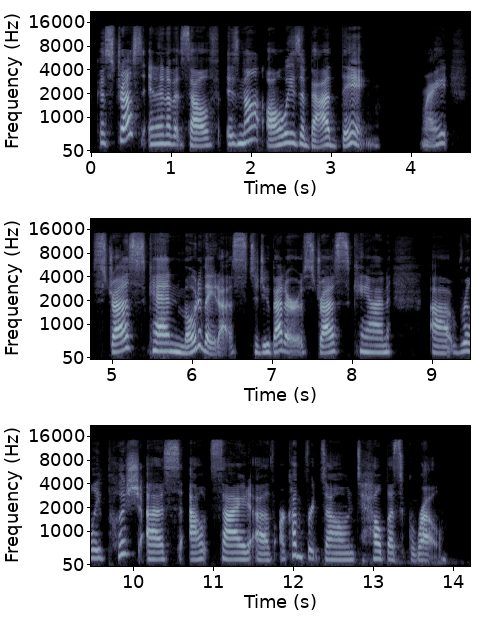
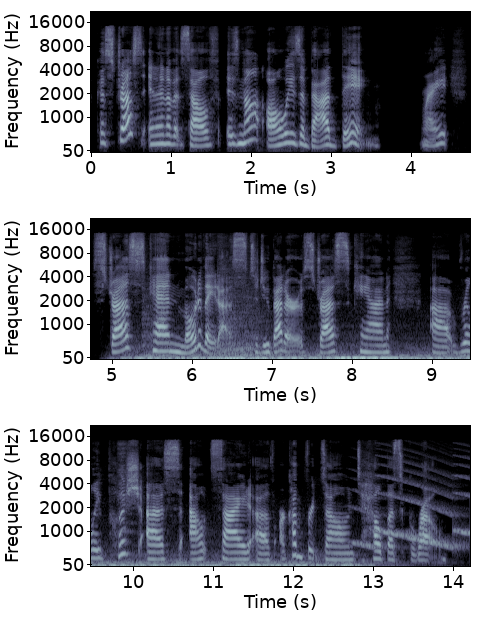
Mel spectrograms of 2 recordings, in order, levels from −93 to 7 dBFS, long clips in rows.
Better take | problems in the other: first | alarms or sirens; noticeable; from 5 s on; 10 dB below the speech

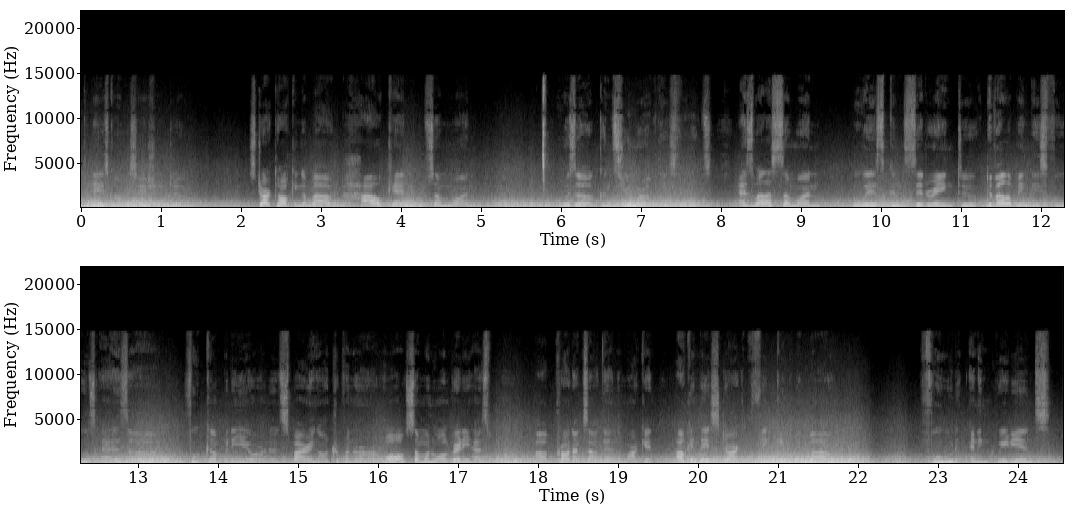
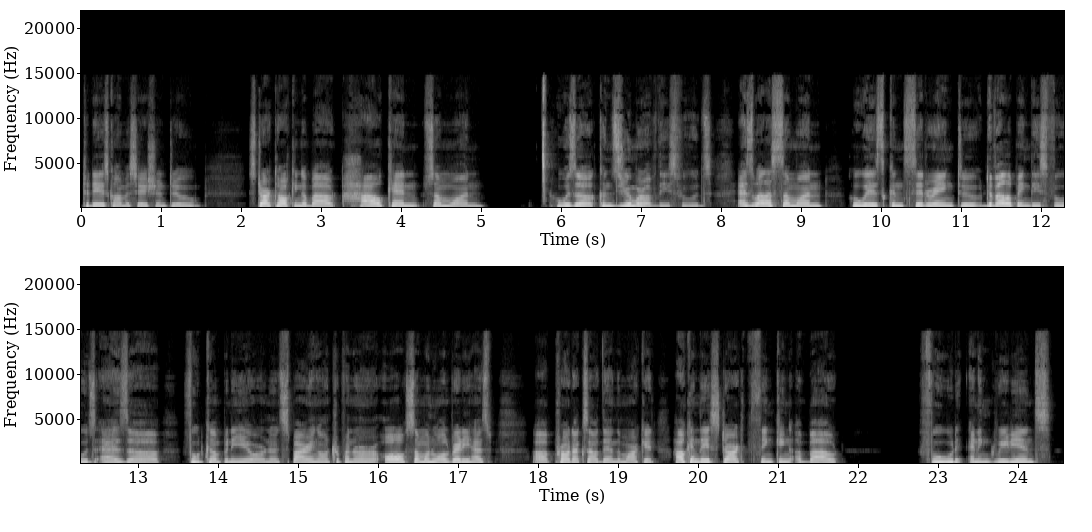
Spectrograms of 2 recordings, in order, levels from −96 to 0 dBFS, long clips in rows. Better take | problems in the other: second | wind noise on the microphone; heavy; as loud as the speech

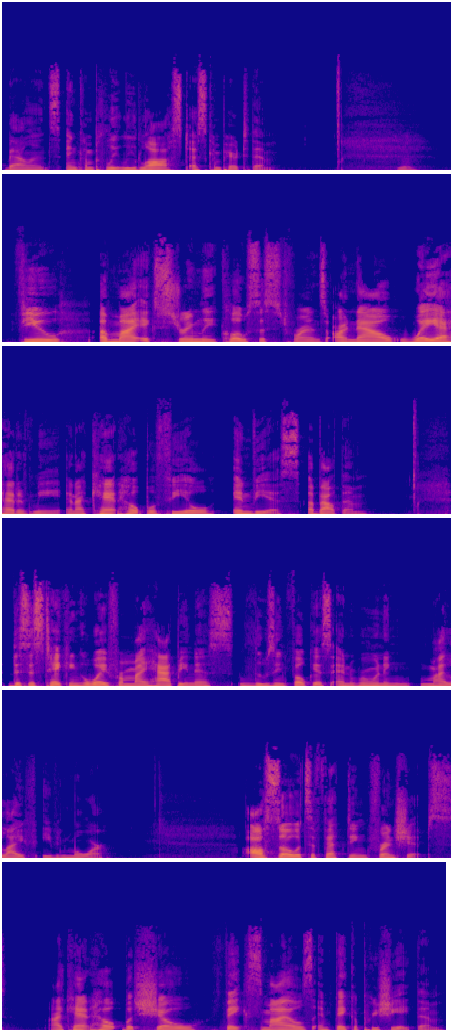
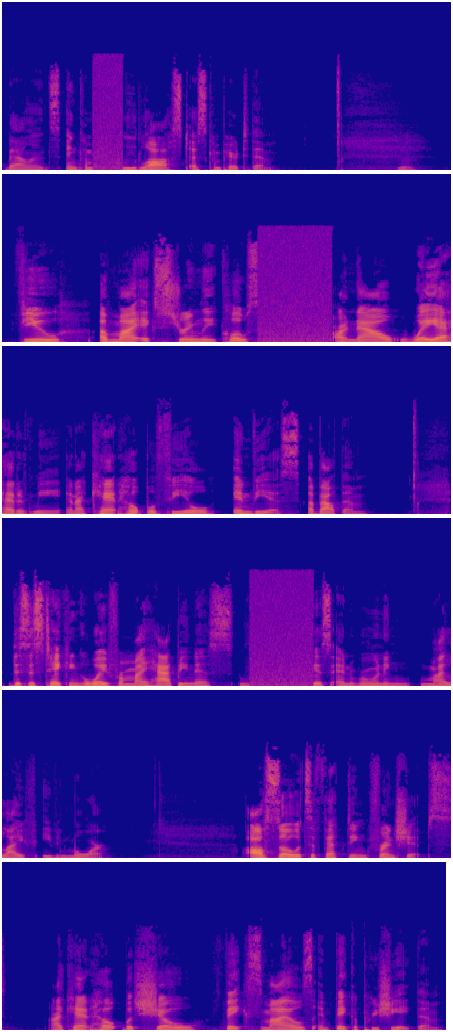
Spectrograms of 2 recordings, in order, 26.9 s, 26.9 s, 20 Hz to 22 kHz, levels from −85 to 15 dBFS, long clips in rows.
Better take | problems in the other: first | audio cutting out; filled with static; at 1 s, at 7 s for 0.5 s and at 16 s for 0.5 s

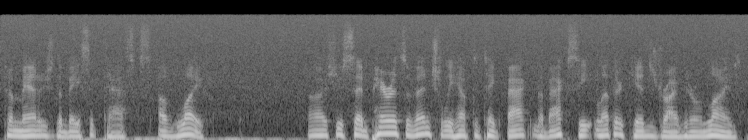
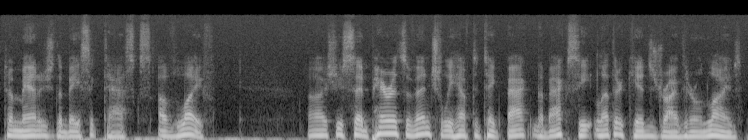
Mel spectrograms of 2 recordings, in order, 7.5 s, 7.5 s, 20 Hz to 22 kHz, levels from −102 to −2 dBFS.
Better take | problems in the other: second | hiss; loud; throughout; 8 dB below the speech; faint in the second

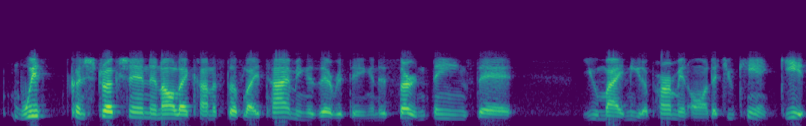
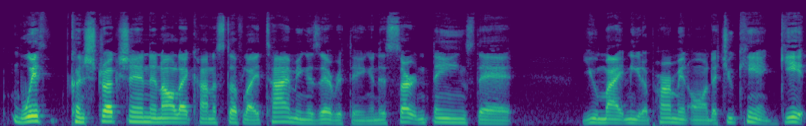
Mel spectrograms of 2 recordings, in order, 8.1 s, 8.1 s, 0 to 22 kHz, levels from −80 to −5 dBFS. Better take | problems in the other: second | phone-call audio

